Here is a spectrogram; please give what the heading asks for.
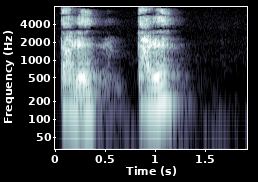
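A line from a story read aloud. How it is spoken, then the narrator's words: Hurried urgent shout. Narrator (Chinese): 皮廷相慌忙忙喊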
